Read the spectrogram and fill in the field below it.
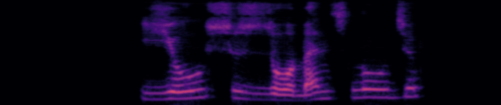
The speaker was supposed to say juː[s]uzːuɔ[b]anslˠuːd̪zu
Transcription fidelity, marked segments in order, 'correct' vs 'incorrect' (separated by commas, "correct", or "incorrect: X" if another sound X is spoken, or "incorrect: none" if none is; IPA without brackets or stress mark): correct, correct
